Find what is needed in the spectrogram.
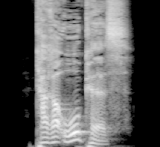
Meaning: genitive singular of Karaoke
- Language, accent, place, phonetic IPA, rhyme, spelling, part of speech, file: German, Germany, Berlin, [kaʁaˈoːkəs], -oːkəs, Karaokes, noun, De-Karaokes.ogg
